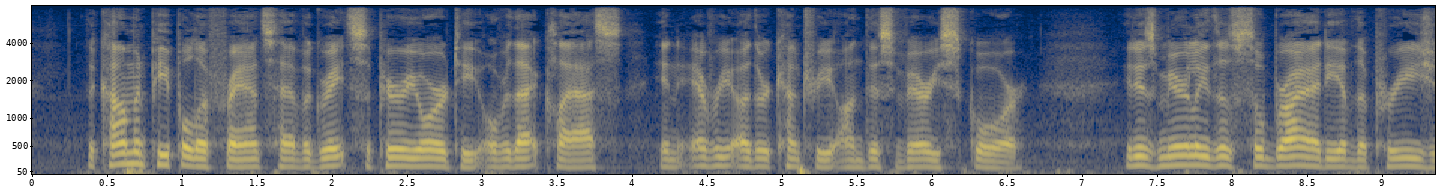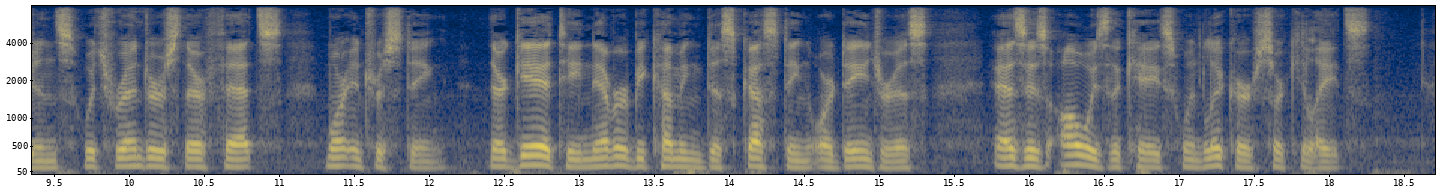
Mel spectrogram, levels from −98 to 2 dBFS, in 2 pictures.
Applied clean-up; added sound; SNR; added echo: none; none; none; none.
